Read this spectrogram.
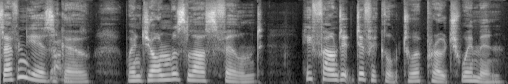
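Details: Adult woman narrating; Normal speech.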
